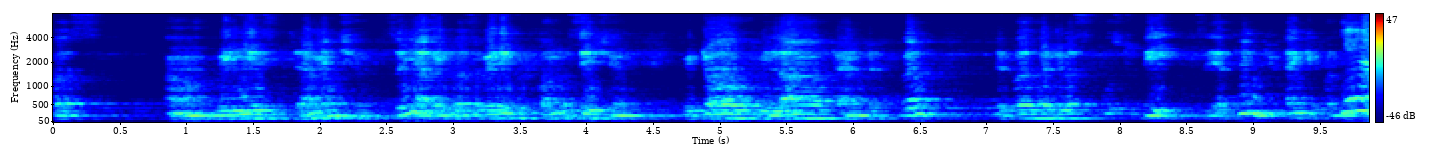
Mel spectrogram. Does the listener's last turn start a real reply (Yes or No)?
Yes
